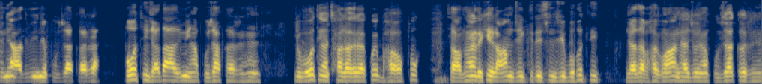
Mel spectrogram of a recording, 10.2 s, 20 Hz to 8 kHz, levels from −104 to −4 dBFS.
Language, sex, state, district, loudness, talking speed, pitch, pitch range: Hindi, male, Bihar, Jahanabad, -16 LUFS, 235 wpm, 150 Hz, 140-160 Hz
